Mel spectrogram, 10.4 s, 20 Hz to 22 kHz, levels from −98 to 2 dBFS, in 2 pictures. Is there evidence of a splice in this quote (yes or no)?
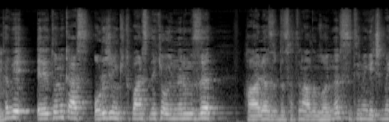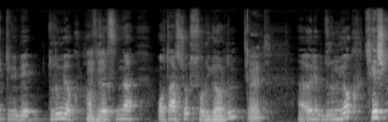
no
